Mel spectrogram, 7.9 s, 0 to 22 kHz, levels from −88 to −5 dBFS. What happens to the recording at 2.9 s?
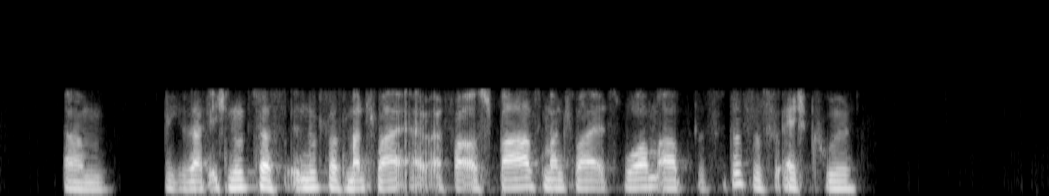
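G.729 codec coding runs through the whole clip, including 2.9 s. The speech is rebuilt from a filter and sparse pulses, with nothing above 4 kHz. It sounds rough and synthetic, which fits 8 kbit/s.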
